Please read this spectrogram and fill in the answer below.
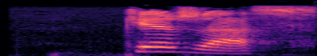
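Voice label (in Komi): "кежас", Komi, female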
